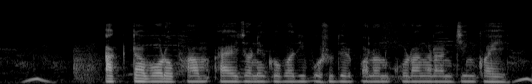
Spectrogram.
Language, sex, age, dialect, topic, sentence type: Bengali, male, <18, Rajbangshi, agriculture, statement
